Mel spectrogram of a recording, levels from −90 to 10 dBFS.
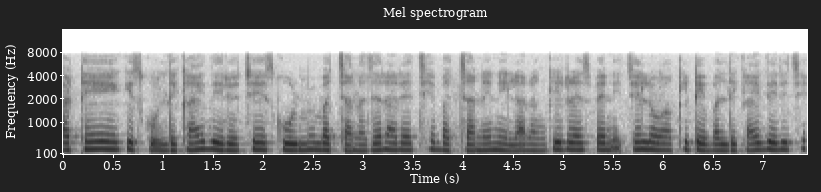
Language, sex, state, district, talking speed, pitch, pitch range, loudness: Rajasthani, female, Rajasthan, Nagaur, 235 wpm, 195 Hz, 185-205 Hz, -15 LUFS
